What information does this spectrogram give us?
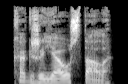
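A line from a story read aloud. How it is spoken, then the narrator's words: Groaning. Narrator (Russian): простонала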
